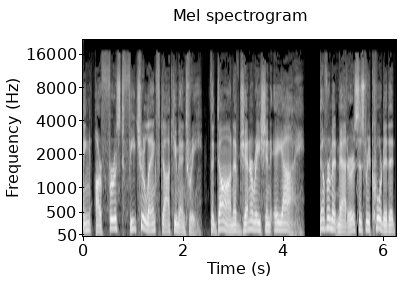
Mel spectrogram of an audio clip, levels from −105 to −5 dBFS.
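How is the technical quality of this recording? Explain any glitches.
There is one glitch, a clipped start after a pause at 4.7 s. Speech resumes after a pause of about 0.32 s, and its first 39 ms is missing, so the sound begins abruptly with its opening cut away. This fits an output path that idles during silence and needs a moment to wake or relock, swallowing the onset. Unlike muted pauses, which only drop the background between phrases, this removes part of the speech itself.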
